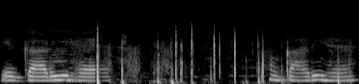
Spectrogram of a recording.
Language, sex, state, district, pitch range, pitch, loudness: Hindi, female, Bihar, East Champaran, 180-200 Hz, 185 Hz, -26 LUFS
